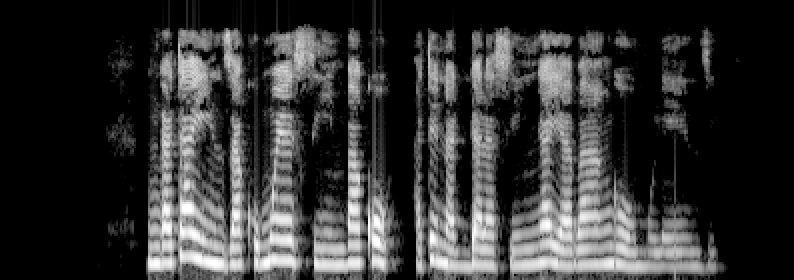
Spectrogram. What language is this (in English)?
Ganda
